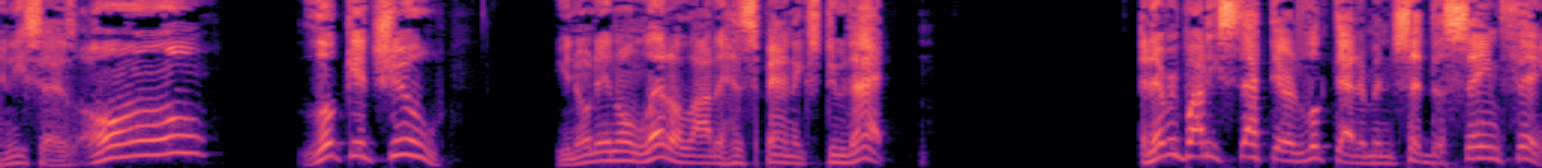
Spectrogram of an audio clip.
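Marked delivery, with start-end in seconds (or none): 0.5-5.9 put-on heavy, slow, thick Spanish accent laid on.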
